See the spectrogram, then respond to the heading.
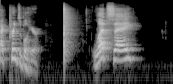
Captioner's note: claps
